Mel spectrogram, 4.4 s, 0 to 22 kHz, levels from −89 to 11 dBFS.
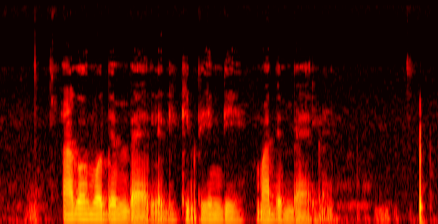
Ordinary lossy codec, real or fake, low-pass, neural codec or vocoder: Opus, 64 kbps; real; 19.8 kHz; none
